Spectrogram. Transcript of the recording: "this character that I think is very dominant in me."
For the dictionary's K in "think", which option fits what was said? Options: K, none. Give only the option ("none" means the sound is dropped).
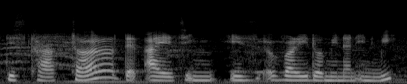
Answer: none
